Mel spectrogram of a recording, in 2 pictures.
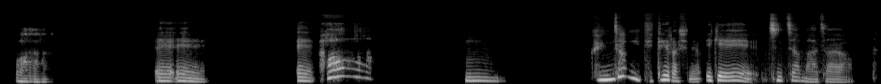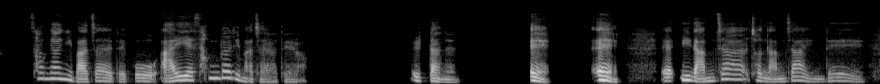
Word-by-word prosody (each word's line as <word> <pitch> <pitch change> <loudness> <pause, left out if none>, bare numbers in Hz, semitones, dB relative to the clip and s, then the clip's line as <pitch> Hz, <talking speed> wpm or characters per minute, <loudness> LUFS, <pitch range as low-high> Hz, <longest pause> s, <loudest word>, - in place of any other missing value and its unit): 와. 125 -3 -7 1.0
예예. 160 -5 -3 0.9
예. 165 -3 -2
와아. 340 -3 -1 0.9
음. 165 -3 -5 0.8
굉장히 235 - +3
디테일하시네요. 160 -8 -2
이게 185 +4 0
진짜 185 -2 -3
맞아요. 120 -4 -10 0.6
성향이 265 -4 0
맞아야 140 +1 0
되고 135 +3 -2
아이의 195 +2 +4
성별이 290 +3 0
맞아야 115 - -6
돼요. - - -11 1.0
일단은. 140 -9 -1 0.7
예. - - +7 0.5
예. - - +10 0.4
예, 165 0 +3
이 210 - +6
남자 220 - +1
전 175 -4 -3
남자아인데 140 0 -4
165 Hz, 200 characters per minute, -24 LUFS, 135-210 Hz, 1.0 s, 예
